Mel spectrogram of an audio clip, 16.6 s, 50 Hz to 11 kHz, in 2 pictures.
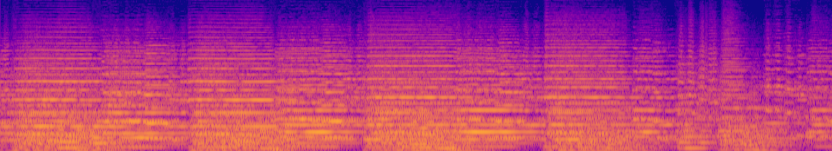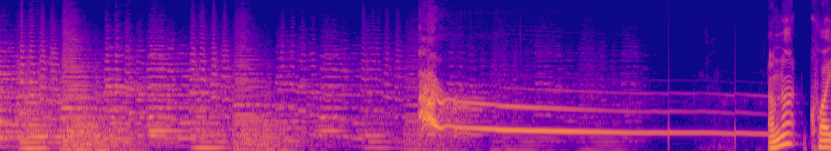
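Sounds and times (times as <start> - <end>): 
orchestral music: 0.0 - 14.6
husky howling: 12.5 - 16.0
speech: 16.0 - 16.6.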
